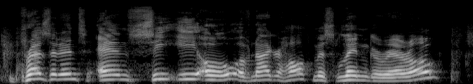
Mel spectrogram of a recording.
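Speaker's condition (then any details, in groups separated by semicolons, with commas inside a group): No condition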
